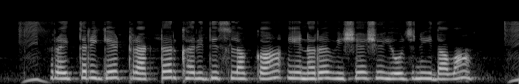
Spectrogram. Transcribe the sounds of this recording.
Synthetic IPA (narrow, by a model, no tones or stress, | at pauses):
ɾəjt̪əɾiɡeʈɾæk̚ʈəɾkʰəɾid̪islakːaenəɾəʋiɕeɕjod͡ʒneid̪aʋa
